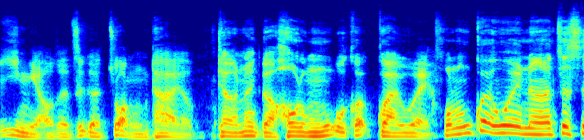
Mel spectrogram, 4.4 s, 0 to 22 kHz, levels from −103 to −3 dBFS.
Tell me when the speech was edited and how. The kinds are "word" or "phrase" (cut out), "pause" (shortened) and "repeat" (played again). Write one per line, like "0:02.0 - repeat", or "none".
0:01.5 - pause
